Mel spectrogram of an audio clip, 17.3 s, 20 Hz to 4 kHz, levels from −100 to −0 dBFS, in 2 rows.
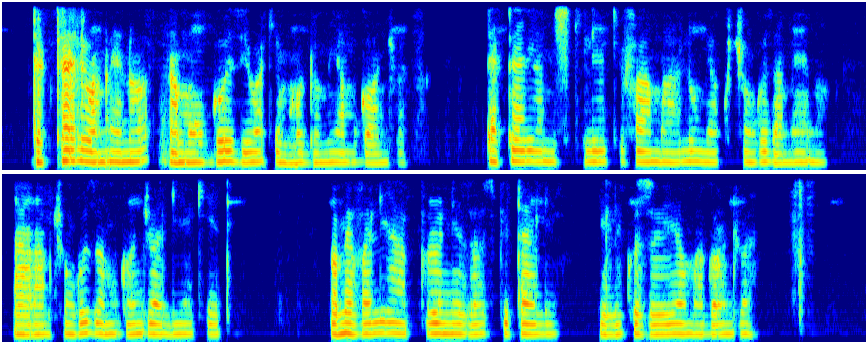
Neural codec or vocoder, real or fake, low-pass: vocoder, 44.1 kHz, 128 mel bands, Pupu-Vocoder; fake; 3.6 kHz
